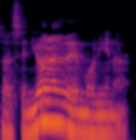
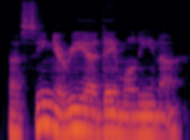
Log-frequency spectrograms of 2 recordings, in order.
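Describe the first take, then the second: First: Only one syllable carries stress. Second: Several syllables carry stress. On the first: "we've just got that one stress" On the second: "an English speaker would say"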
